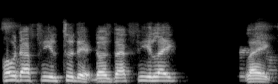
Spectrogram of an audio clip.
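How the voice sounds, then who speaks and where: A man's voice: a little high, moderate pace, highs cut off. A man hosting a casual chat, teasing his guests with slangy jokes and laughing. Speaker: host.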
